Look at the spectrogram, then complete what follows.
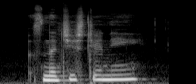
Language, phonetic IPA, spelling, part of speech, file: Czech, [ˈznɛt͡ʃɪʃcɛniː], znečištěný, adjective, Cs-znečištěný.ogg
- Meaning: polluted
